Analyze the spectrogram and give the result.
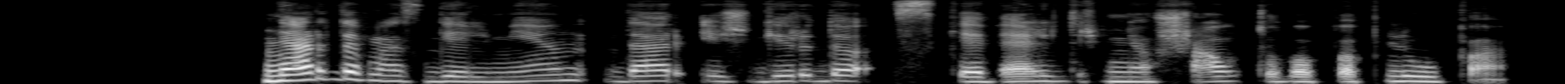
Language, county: Lithuanian, Šiauliai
